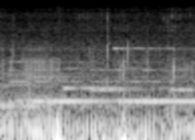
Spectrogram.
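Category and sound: animal, domestic cat purring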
